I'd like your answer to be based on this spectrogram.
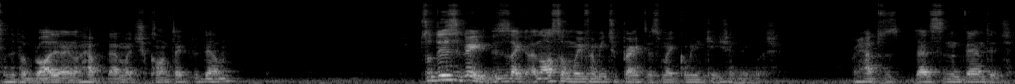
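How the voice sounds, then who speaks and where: A young vlogger who grew up speaking Portuguese rambles aloud in English in a personal, unscripted way, starting over frequently and using casual swearing. His voice is mid-range and slightly mellow. He sits far from the mic in a roomy-sounding space with slight background noise.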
